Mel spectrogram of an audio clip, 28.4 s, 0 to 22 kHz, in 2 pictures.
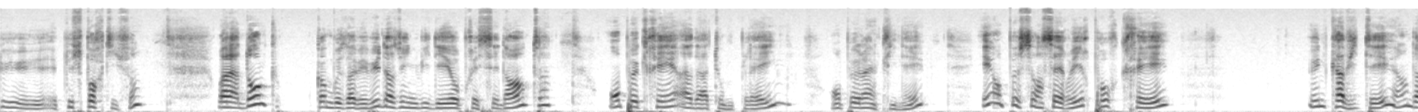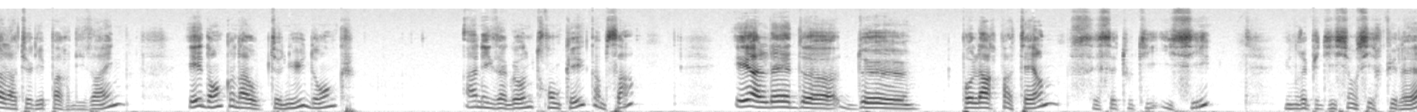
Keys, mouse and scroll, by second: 6.1 click, 6.4 space, 7.5-7.9 scroll down 2, 8.1-10.4 drag, 12.8 click, 15.6 space, 16.4 scroll up 1, 17.9 click, 18.3 space, 18.9-21.3 drag, 23.6 click.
